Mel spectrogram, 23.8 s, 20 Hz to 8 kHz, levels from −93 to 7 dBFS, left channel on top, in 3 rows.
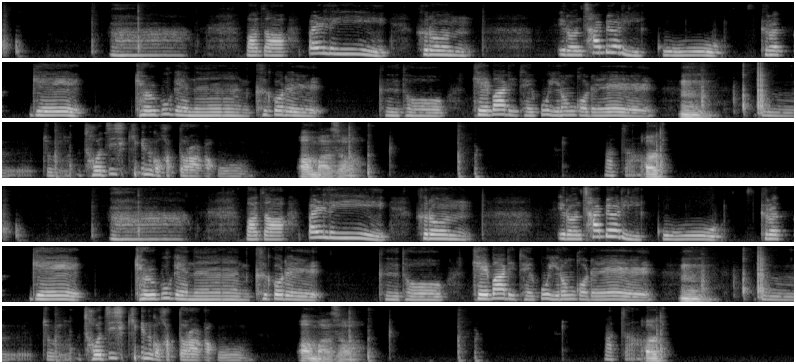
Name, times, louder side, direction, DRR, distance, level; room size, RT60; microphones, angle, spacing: voice 1, 1.1-1.8 2.2-3.8 4.2-4.7 5.6-7.2 7.6-7.8 8.2-8.7 9.2-11.1 11.7-12.3 12.6-14.4 15.5-18.3 21.9-22.3, right 2 dB, 85° right, 1.0 m, -26 dB
voice 2, 14.7-15.0 15.5-15.6 18.8-19.4 22.2-22.5, equal, 15° left, 0.7 m, -22 dB
4.7 x 2.8 x 2.3 m
head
